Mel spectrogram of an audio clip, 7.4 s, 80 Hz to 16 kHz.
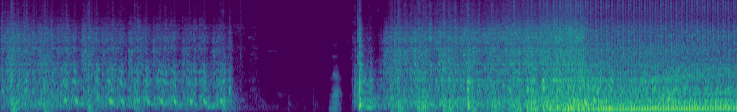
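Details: Porsche 944, four-cylinder (possibly 2.5L), with a no-crank/no-start fault, started by feeding a wire to the back of the ignition as a terminal 50 bypass: steady cranking, a pause, then it catches and runs evenly; normal start.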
